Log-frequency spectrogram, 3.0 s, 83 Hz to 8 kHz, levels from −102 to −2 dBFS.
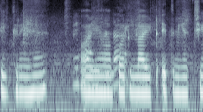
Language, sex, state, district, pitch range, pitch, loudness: Hindi, female, Punjab, Kapurthala, 180-190 Hz, 185 Hz, -17 LUFS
